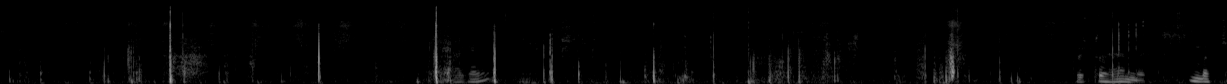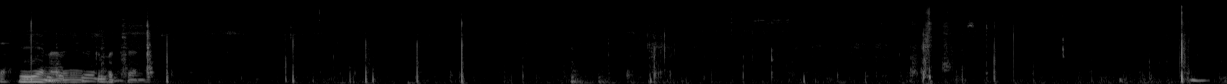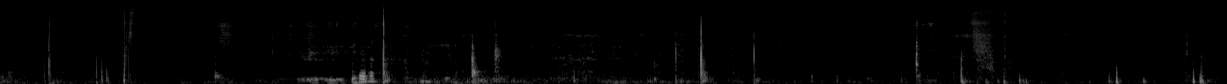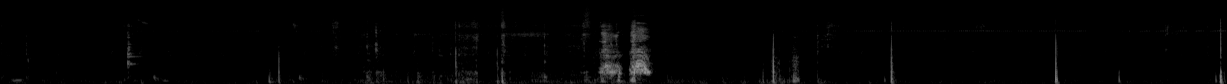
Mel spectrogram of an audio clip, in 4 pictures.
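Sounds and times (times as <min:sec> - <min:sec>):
crunches and rustles in dry grass: 0:00.0 - 0:13.3.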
